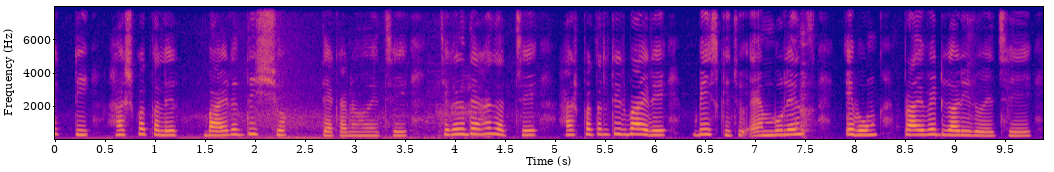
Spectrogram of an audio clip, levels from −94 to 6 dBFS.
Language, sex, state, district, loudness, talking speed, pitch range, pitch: Bengali, female, West Bengal, Dakshin Dinajpur, -27 LUFS, 115 wpm, 255-305 Hz, 280 Hz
